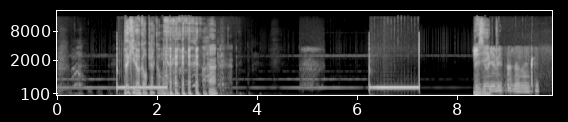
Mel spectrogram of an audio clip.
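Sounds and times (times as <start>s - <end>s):
telephone line ringing tone with no answer: 1.2s - 2.2s, 6.2s - 7.3s
speech: 1.4s - 3.4s, 8.4s - 9.8s
laughter: 2.1s - 3.6s.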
